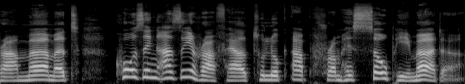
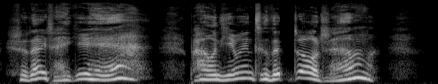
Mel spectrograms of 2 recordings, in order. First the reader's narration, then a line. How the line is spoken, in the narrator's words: Crowley hissing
